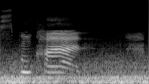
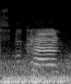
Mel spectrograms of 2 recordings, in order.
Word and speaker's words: Spokane: to where drivers cocaine getting to spoken I didn't know that's how you pronounce it I thought it's spooky always provided we're heading to spook on with our neighbors our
